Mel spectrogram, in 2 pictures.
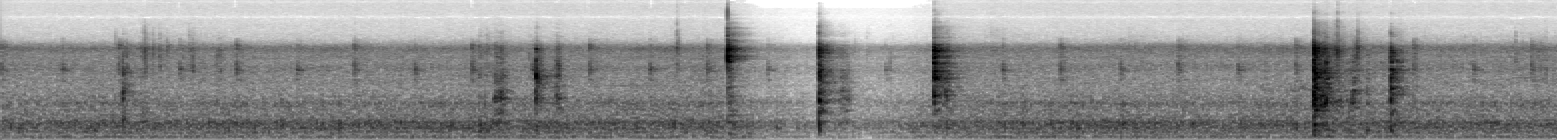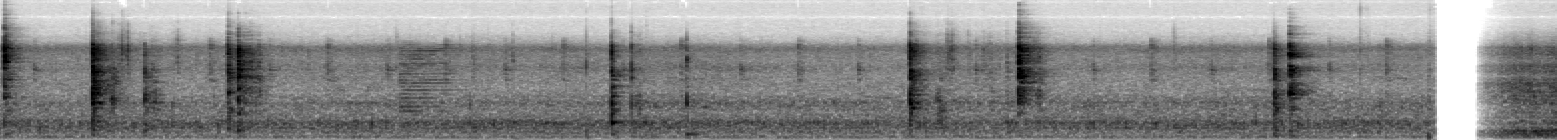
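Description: Irregular sharp clinks of a utensil against a cooking pot as baked meatballs are added one at a time to boiling tomato sauce, over the steady hiss of the bubbling sauce.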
